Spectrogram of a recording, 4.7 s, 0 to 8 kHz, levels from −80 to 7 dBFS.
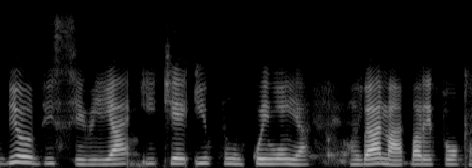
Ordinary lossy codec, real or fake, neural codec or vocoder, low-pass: none; fake; codec, 16 kHz, 1 kbps, FunCodec, trained on Chinese and English, 50 frames a second; 7.2 kHz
